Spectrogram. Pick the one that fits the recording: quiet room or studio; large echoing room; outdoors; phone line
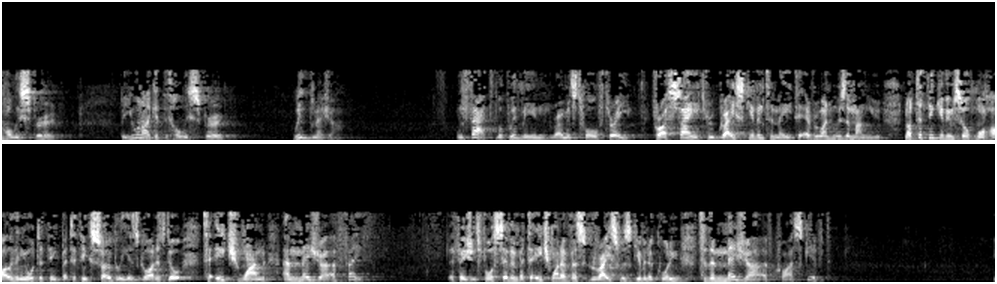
large echoing room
